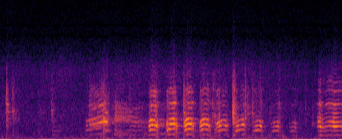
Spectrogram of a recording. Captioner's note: laughing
